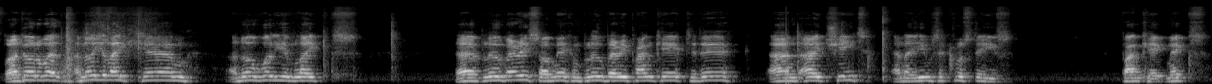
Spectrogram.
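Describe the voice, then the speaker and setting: A chatty man hosts a relaxed cooking stream, talking to his viewers by name while he works at the stove. His voice sits a little high for a man, and the home kitchen gives it a roomy, echoey sound. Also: a little slow, slight background noise. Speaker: cooking livestream host. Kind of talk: casual live-stream chat while cooking.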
